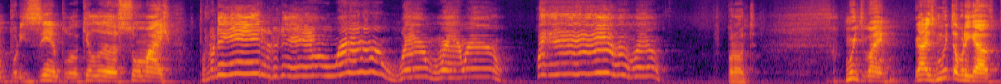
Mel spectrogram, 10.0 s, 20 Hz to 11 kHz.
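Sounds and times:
man imitating saxophone: 2.8s - 6.7s.

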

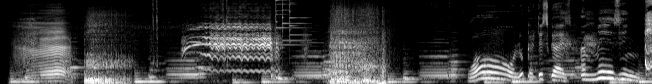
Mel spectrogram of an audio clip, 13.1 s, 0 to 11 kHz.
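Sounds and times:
music: 0.1s - 13.0s
sharp clicks: 3.0s - 3.3s
wavering animal calls: 11.0s - 12.2s.

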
